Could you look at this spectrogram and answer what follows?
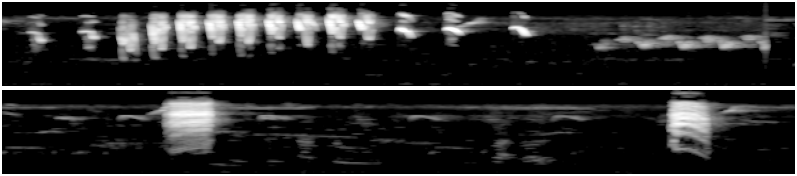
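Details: Wild long-tailed shrike in vigorous lure song: a fast run of about a dozen scratchy notes, a softer buzzy trill, then two separate loud harsh rasps amid quiet twittering.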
